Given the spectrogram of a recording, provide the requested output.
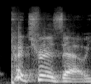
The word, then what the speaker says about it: Petrizzo: I can't even pronounce this here. But please welcome, what's your last name, baby? Petrizzo.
